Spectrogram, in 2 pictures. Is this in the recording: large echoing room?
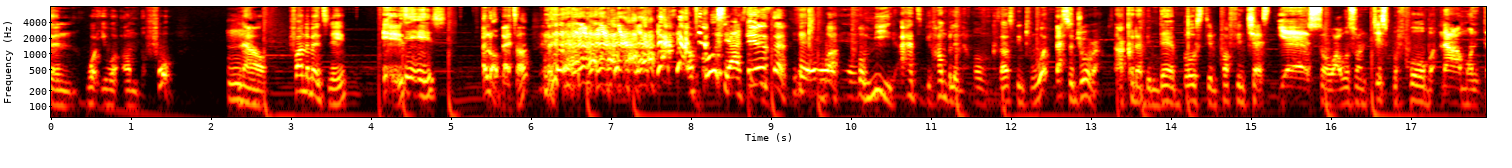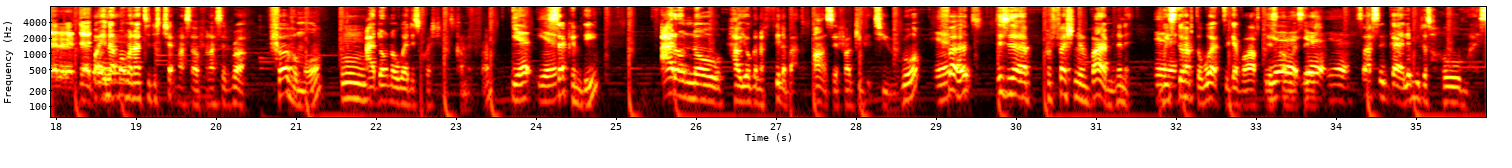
no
